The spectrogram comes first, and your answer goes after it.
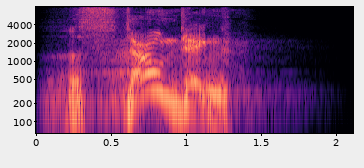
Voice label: Male Undead, WOW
